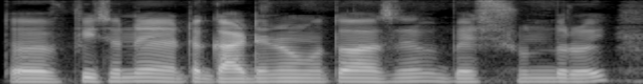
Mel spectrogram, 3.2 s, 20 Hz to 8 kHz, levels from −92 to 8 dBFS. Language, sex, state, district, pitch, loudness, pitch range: Bengali, male, Tripura, West Tripura, 125 Hz, -22 LUFS, 125-135 Hz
